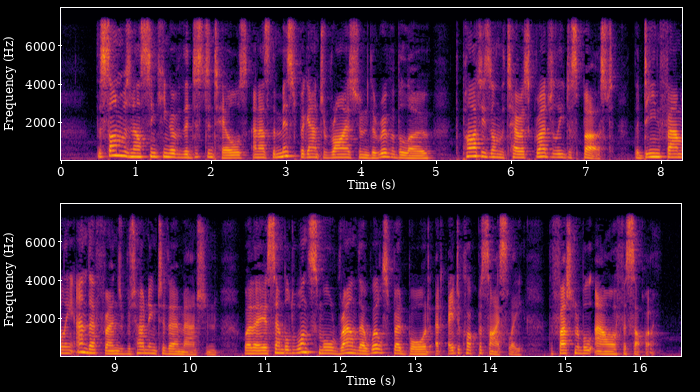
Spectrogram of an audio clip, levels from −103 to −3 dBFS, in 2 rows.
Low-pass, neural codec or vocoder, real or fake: 7.2 kHz; none; real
